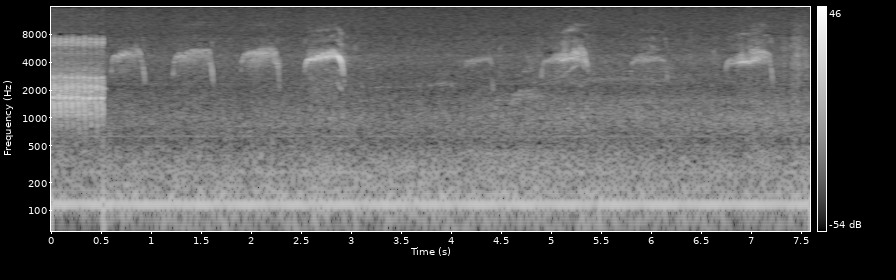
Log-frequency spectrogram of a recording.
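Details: Bald eagles at the Decorah North nest during feeding, recorded 04/01/2022 on a nest camera: a brief noise burst, then a series of high, arched chirping notes repeated roughly every half second, with a steady low hum beneath.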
